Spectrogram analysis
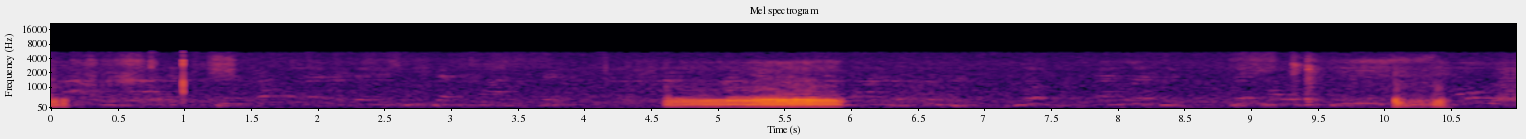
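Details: A sleeping fox terrier gives one long, buzzing, rattly snore against quiet room noise with faint clicks; snoring.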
